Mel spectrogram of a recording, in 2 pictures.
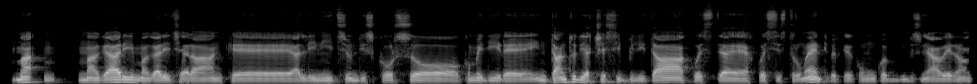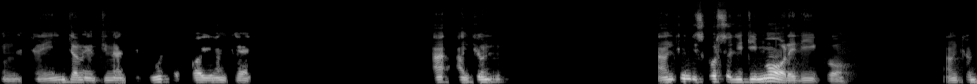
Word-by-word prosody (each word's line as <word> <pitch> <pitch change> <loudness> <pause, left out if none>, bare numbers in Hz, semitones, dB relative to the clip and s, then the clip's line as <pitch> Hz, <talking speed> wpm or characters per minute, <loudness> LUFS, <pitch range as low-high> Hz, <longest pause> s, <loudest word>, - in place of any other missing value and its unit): ma 115 0 +1
m 100 - -7 0.3
magari 110 +3 +3
magari 100 0 0
c'era 95 -2 -2
anche 90 -1 -2
all'inizio 95 +3 -4
un 95 - -2
discorso, 90 -2 -2
come 95 +3 -3
dire, 85 -4 -2
intanto 100 +5 0
di 110 -2 +1
accessibilità 100 0 -1
a 100 - -1
queste 90 -1 -2
a 85 - -6
questi - - -6
strumenti, - - -1
perché 85 -1 -7
comunque 85 +2 -7
bisognava 80 +1 -6
avere 80 -1 -3
una 80 -2 -6
connessione 80 +1 -8
internet 105 -1 0
innanzitutto, 100 +4 -2
poi 100 -1 +3
anche 95 -3 -1 1.8
A 115 - +4
anche 110 +1 -1
un 115 0 +2 1.5
anche 120 +5 +3
un - - +7
discorso 130 +2 +3
di 115 0 +5
timore 120 -5 +9
dico, 85 -3 -5 0.9
anche 100 +3 -5
un 110 - +1
95 Hz, 125 wpm, -24 LUFS, 90-105 Hz, 1.8 s, timore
